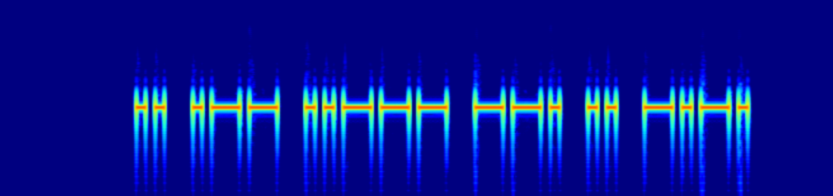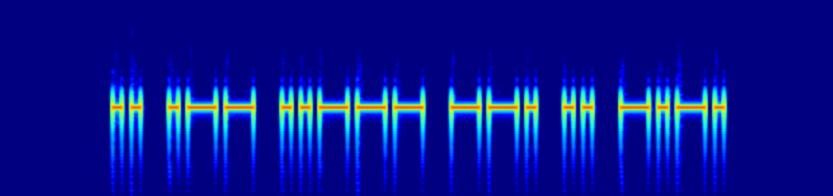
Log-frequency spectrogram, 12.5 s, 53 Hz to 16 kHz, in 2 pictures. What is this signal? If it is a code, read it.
Morse code, heard as a keyed tone, about 17 wpm, 700 Hz. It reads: IW2GIC IW2GIC
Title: DXCC-100 Call Signs - 6 Characters - Repeated 2x - 17wpm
